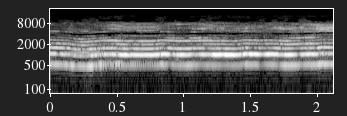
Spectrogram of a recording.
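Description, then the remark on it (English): Siberian Huskies howl in a long, steady, sustained note that holds nearly level in pitch throughout, loud, with no talking over it. “These are Huskies. Yes, Siberian Huskies. We like to refer to it as dueling Huskies.”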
